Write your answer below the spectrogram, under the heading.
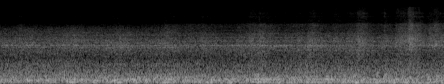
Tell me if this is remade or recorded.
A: remade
